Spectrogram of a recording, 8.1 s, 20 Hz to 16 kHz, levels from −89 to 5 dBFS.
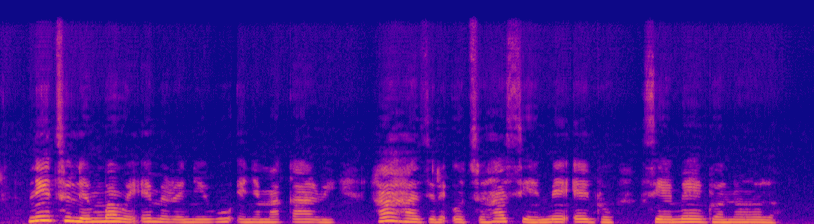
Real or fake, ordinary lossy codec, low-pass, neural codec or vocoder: fake; none; 14.4 kHz; vocoder, 48 kHz, 128 mel bands, Vocos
